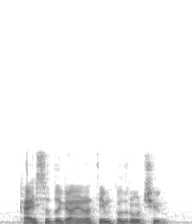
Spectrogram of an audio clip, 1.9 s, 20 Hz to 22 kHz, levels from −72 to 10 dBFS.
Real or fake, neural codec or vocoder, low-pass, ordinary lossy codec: fake; codec, 16 kHz, 16 kbps, FunCodec, trained on Chinese and English, 50 frames a second; 7.2 kHz; none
